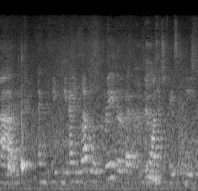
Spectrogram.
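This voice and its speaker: Loud background noise surrounds a woman's voice. Audible room echo is present too. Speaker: panelist. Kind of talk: panel discussion answer. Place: hall. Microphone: camera far.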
